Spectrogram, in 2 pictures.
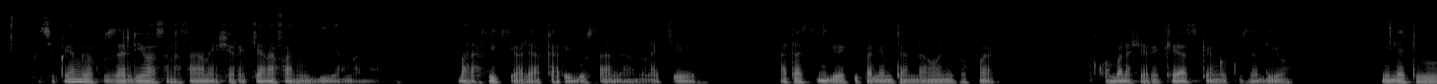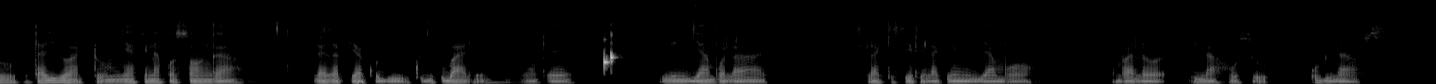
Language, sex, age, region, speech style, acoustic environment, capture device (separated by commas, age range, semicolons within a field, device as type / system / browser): Swahili, male, 25-34, Kenya, relaxed, silence, mobile / Linux / Chrome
